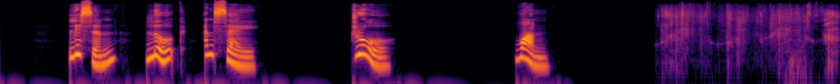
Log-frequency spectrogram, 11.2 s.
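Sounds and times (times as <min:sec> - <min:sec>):
speech: 0:00.9 - 0:03.5, 0:04.7 - 0:05.2, 0:06.9 - 0:07.4
noisy open-mouthed chewing of crunchy food: 0:08.8 - 0:11.1.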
